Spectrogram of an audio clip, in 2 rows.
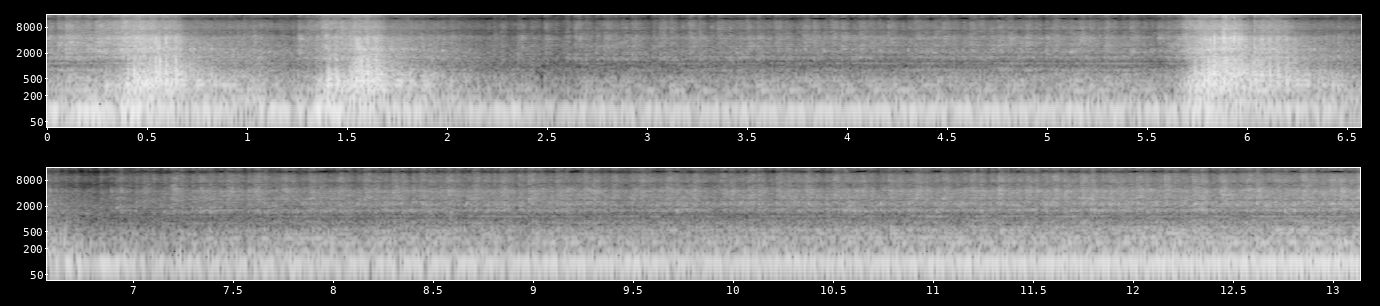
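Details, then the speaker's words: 1967 Dodge Coronet V8 on open headers, before Flowmaster exhaust is fitted: deep, loud rumble with two sharp throttle blips, then a hard, lumpy idle with no muffling at all. "As you guys know, it has open headers, and then we have getting some Flowmaster exhaust put on, and it'll sound a hell of a lot better, run a lot better, and maybe my feet will stop getting so hot."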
